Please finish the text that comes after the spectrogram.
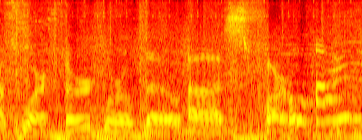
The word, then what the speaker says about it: Svartalfheim: Svartalheim? Svartalfheim, yes.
